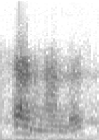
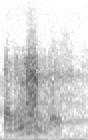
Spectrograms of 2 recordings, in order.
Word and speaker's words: Hernandez: By the way, the H in Spanish is silent. So you don't say Hernandez, but Hernandez.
